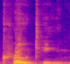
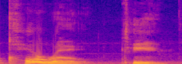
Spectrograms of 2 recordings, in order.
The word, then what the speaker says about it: Croteam: they pronounced a more Koro team so it's like core o team but the first leg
